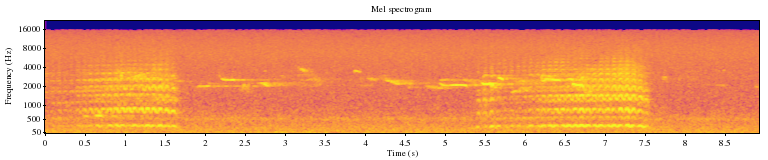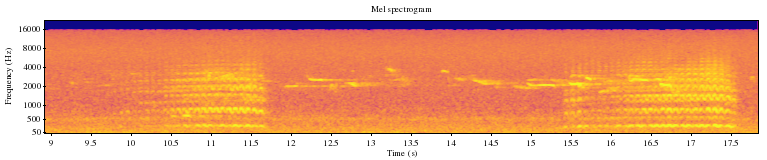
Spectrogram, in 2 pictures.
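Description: A snipe drums four times, each burst a tremulous, bleating hum lasting about two seconds, evenly spaced, with thin bird chirps in between.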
